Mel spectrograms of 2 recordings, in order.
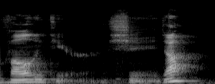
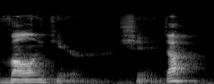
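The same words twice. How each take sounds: The two takes are said the same way.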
